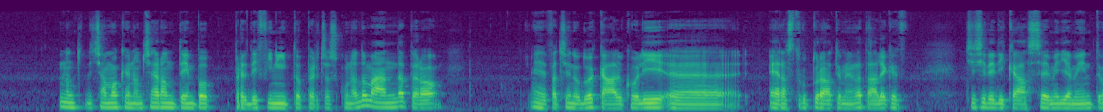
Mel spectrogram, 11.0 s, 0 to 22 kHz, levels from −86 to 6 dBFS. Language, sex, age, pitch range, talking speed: Italian, male, 20-39, 110-125 Hz, 145 wpm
